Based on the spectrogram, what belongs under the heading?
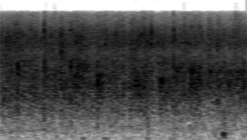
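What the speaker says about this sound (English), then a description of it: "send a big applause for Mr. Didi." An audience applauds after a guest lecture on educational leadership, a dense, steady wash of clapping from many hands close by, without speech.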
